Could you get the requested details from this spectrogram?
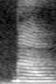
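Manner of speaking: high cat meow; puppy meowing instead of barking; mock meow. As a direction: squeak out a little meow.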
